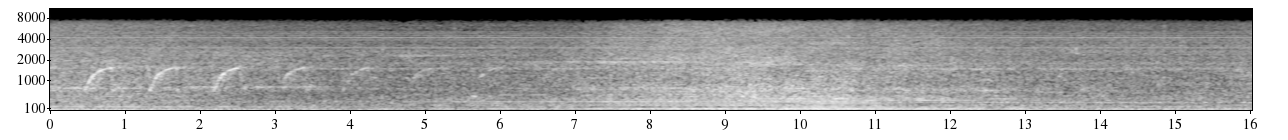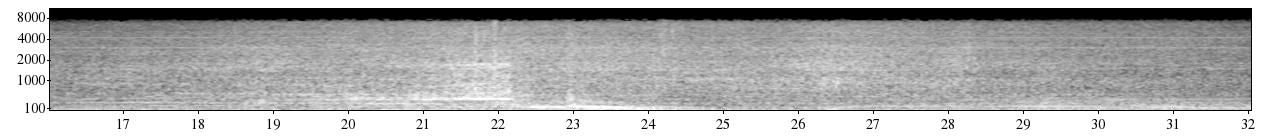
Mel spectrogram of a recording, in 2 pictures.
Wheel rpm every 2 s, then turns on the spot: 0, 0, 0, 0, 0, 0, 0, 0, 0, 0, 0, 0, 0, 0, 0, 0.
none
